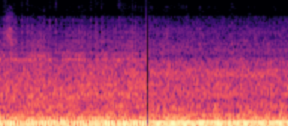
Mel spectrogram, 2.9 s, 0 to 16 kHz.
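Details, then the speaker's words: Van's RV-12 aircraft engine at annual inspection, warming up toward operating temperature (58 of 120): steady, even low drone without surging or misfiring, running much more smoothly than before; normal smooth running. "there it is, and you can't feel it, but you might be able to sense that it's running much, much more smoothly than it was. It's very smooth"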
